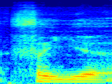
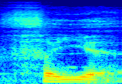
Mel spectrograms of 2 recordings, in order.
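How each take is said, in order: The two takes are said the same way.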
